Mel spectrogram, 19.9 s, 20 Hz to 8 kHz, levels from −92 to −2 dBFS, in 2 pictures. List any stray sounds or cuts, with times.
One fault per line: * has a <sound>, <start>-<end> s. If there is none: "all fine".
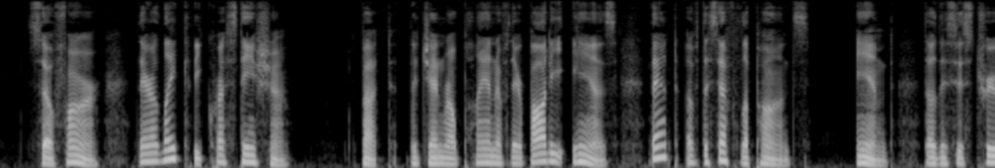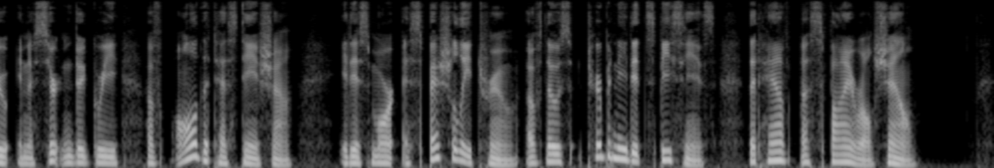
all fine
